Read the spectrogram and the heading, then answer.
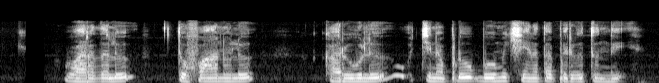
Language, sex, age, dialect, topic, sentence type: Telugu, male, 18-24, Utterandhra, agriculture, statement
